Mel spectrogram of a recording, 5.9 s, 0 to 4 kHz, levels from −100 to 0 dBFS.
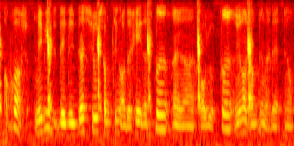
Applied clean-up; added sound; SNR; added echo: none; Tick-tock; -3 dB; none.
